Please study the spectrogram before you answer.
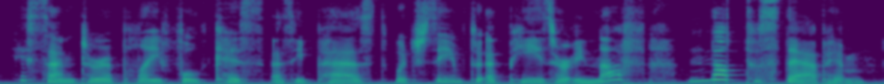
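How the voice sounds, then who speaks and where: A woman narrating fan fiction aloud in an expressive, playful amateur style, now and then stumbling over a word. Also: fairly high pitch. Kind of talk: expressive amateur story reading.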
